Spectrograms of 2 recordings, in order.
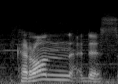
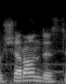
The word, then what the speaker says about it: Charondas: In ancient Greece, there was a lawmaker called Charondas, or Charondas, depending on how you think about that hard C in the Greek language, who issued a law that anyone who brought weapons into the Athenian assembly would be put to death.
